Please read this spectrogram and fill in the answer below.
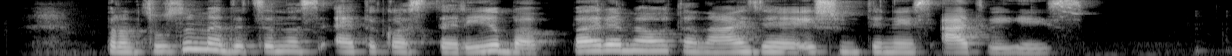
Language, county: Lithuanian, Vilnius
